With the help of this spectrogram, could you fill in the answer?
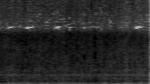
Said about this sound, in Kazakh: Картобымызды салғаннан кейін жарты бокал қайнап тұрған ыстық суды құямыз.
